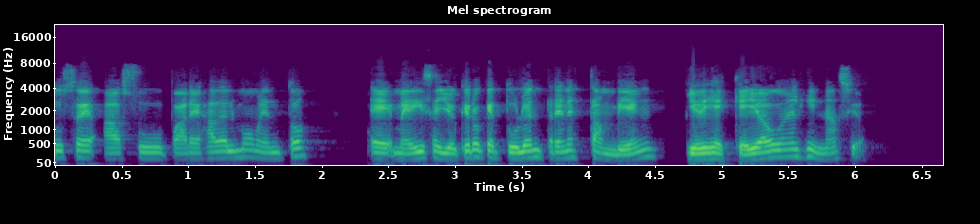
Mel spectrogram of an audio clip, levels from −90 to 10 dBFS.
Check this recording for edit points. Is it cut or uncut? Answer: cut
